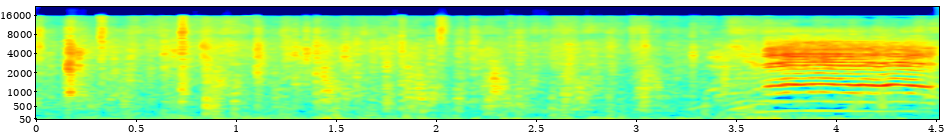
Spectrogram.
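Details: Rustling and scattered noises fill several seconds in a rural village. Then a goat breaks in with a loud, long, wavering bleat that closes the recording.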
